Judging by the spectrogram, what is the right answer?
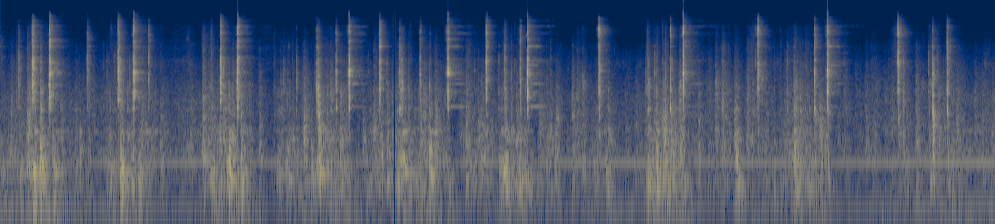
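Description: Ratcheting plastic pipe cutter clicking as its handle is squeezed over and over, the blade working through a white plastic water supply line, about two to three clicks a second.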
